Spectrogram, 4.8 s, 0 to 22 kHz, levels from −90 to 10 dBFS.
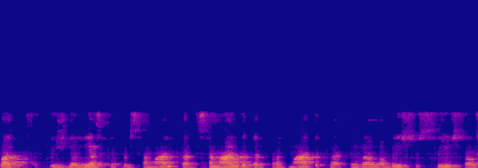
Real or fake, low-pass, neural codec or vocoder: real; 7.2 kHz; none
